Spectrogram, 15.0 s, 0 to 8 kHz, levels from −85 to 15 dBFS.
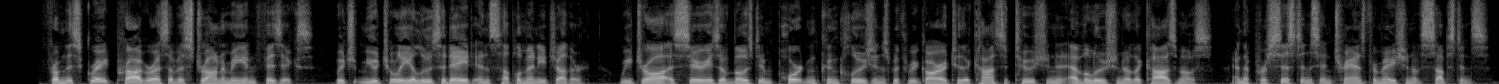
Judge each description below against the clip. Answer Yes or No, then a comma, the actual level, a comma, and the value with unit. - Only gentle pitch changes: No, average, 3.5 semitones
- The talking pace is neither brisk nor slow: Yes, average, 160 wpm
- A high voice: No, low, 125 Hz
